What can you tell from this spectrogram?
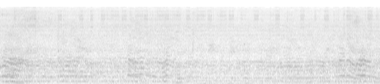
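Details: Close GoPro recording at the doorway of the hive called Ester, bees flying in carrying pollen on their hind legs; a continuous low drone of many wings with gliding, rising and falling buzz tones.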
